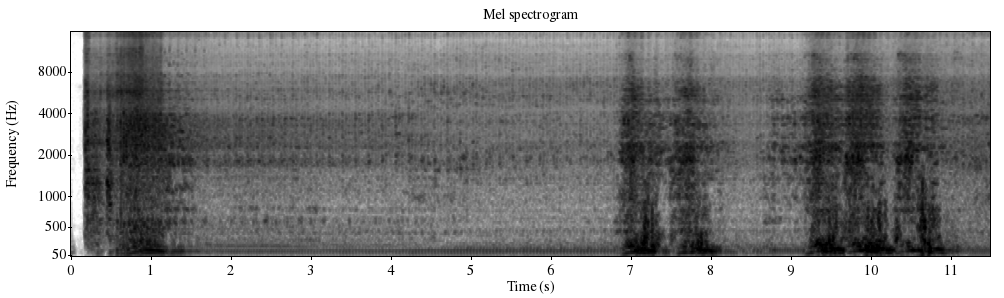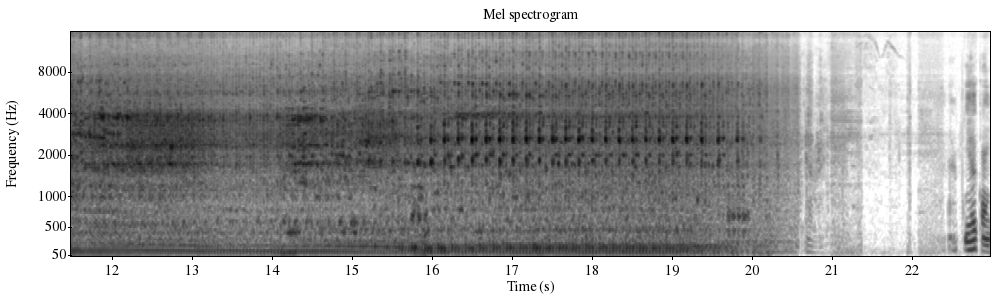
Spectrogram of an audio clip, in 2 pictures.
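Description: A used Mitsubishi K4M engine taken off a 025-size excavator, sold together with its pump, is cranked in a few loud bursts. It then catches and runs with a rhythmic, even knock before being shut off abruptly.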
